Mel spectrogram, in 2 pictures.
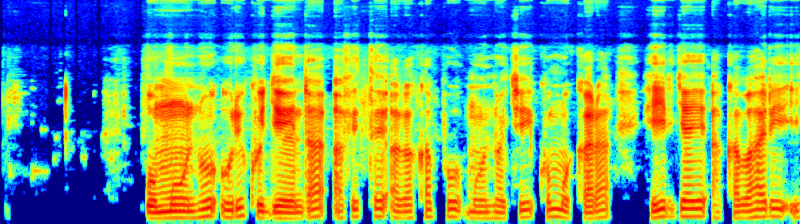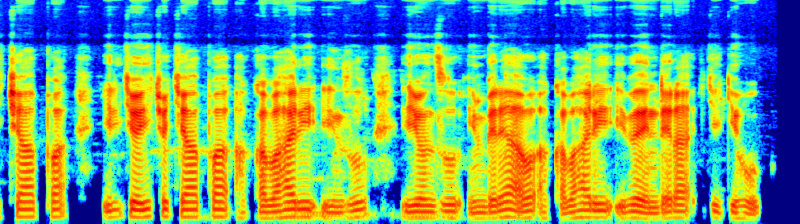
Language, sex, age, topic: Kinyarwanda, male, 18-24, government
